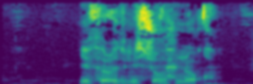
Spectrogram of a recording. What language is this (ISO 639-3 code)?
kab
